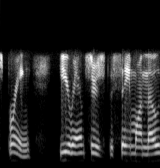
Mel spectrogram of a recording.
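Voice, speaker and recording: A woman with a very deep, low pitch and an American accent. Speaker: caller. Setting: phone call.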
